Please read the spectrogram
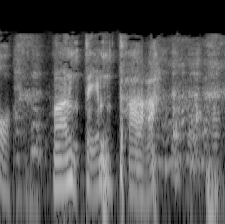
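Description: A man's voice preaching in Northern Thai, with chuckling mixed into the speech.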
